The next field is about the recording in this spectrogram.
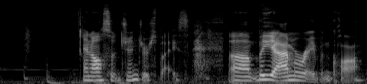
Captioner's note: chuckles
